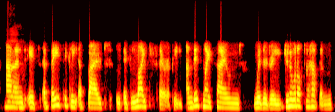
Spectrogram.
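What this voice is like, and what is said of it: Irish accent. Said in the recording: “I've got an accent, an Irish accent.”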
